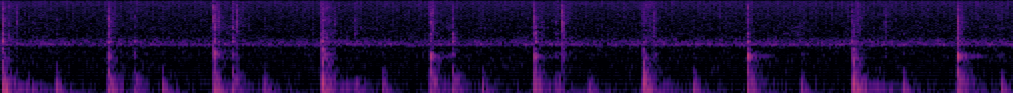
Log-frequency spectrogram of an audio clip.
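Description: Fingertips tap on a large, solid carved wooden bear statue holding a fish, striking both the fish and the body. The taps are soft, dull, low thuds that die away almost instantly, falling in a loose, uneven rhythm over a faint steady hum.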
